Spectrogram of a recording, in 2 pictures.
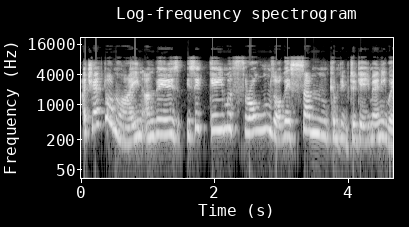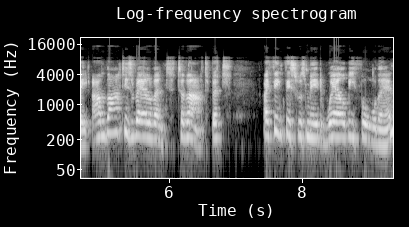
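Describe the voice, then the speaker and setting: A woman with a South Wales accent speaks at a moderate pace and a fairly high pitch. Her intonation is lively and her loudness stays very even. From South Wales valleys. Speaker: online reseller vlogger. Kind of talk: casual live stream chat. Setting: live stream on computer webcam.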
